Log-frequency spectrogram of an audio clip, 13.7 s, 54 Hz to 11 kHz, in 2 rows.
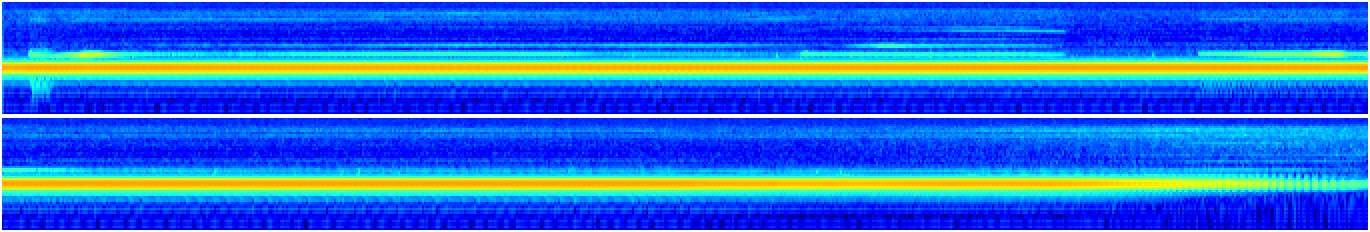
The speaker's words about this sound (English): Again, that's 492.8 hertz.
